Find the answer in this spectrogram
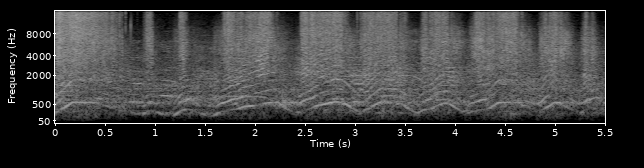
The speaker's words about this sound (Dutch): Er was een launch event door Red Bull Racing en Mercedes Formule 1 team. Max Verstappen was er niet bij, maar Perez wel. En die ging even met zijn V8, vroeger hadden ze V8's nog, ging even de strip op met de auto.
